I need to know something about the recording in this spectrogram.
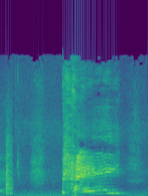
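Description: A woman exclaims loudly with excitement.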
